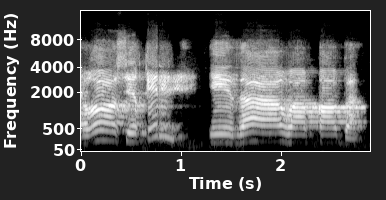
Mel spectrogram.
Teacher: Jadi enggak boleh didengungin, enggak boleh dipanjangin. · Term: izhar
